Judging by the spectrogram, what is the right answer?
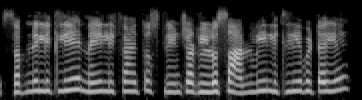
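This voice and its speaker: High-voiced woman teaching class. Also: little pitch movement, a little fast, sharp tone, no room sound, dull audio. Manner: mixes Hindi and English, checks students often. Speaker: science teacher. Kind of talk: online class lecture.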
